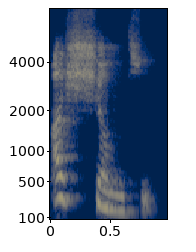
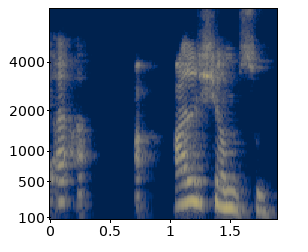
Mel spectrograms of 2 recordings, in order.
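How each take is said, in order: First: The l is silent and the sh is doubled. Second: The l of the article is clearly pronounced. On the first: The speaker calls it right. "I will say अशम्सु" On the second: The speaker calls it wrong. "I can not से अल शम्सु"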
